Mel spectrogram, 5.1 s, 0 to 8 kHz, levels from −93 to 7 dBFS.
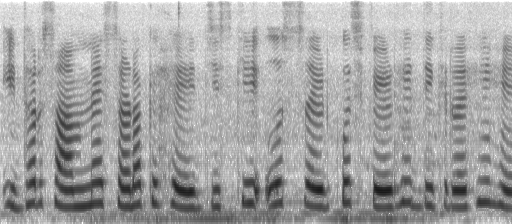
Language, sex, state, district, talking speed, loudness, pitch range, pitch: Hindi, female, Punjab, Kapurthala, 150 wpm, -14 LUFS, 240-290 Hz, 270 Hz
